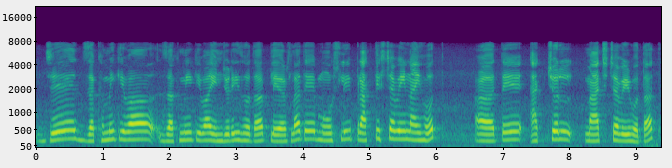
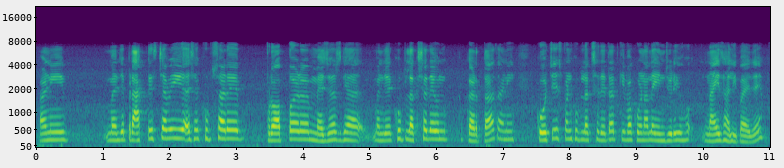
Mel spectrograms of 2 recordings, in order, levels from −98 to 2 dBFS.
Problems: constant background noise, background conversations at intervals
